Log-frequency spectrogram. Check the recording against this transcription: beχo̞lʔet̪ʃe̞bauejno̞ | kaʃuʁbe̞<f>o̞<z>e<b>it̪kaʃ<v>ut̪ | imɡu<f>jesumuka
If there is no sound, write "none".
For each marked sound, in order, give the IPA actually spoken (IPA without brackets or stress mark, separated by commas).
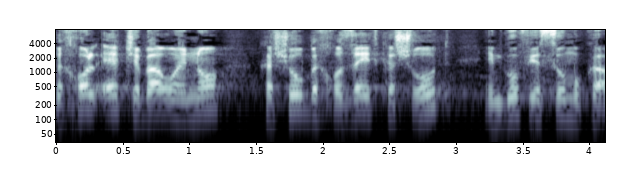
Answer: χ, z, none, ʁ, f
